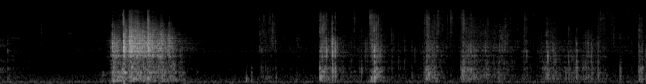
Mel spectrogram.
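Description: Rubber-powered slingshot crossbow on a band-driven sled firing a 20 mm steel ball: a sudden loud bang about a second in that dies away within about a second as the sled slams into its buffer block. Then a few footsteps crunching on gravel.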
